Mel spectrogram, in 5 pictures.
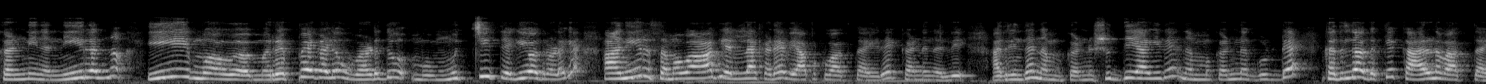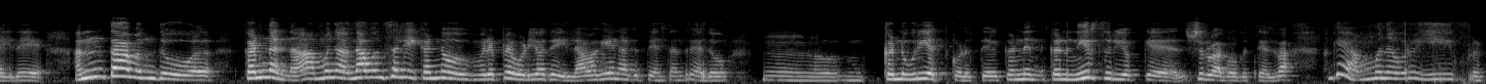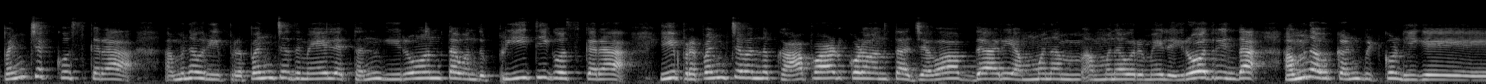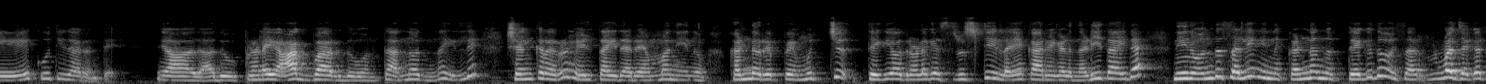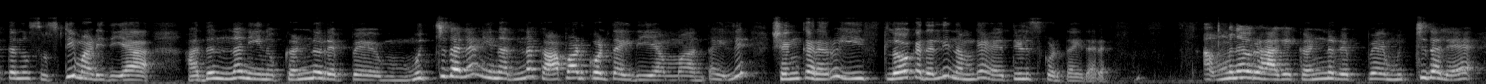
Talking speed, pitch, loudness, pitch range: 100 wpm, 250 Hz, -21 LUFS, 220-285 Hz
